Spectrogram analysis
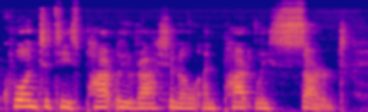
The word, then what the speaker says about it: surd: So that first dates from 1551, talking about quantities partly rational and partly surd. There it's spelled S-U-R-D-E, but that makes the same sound.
